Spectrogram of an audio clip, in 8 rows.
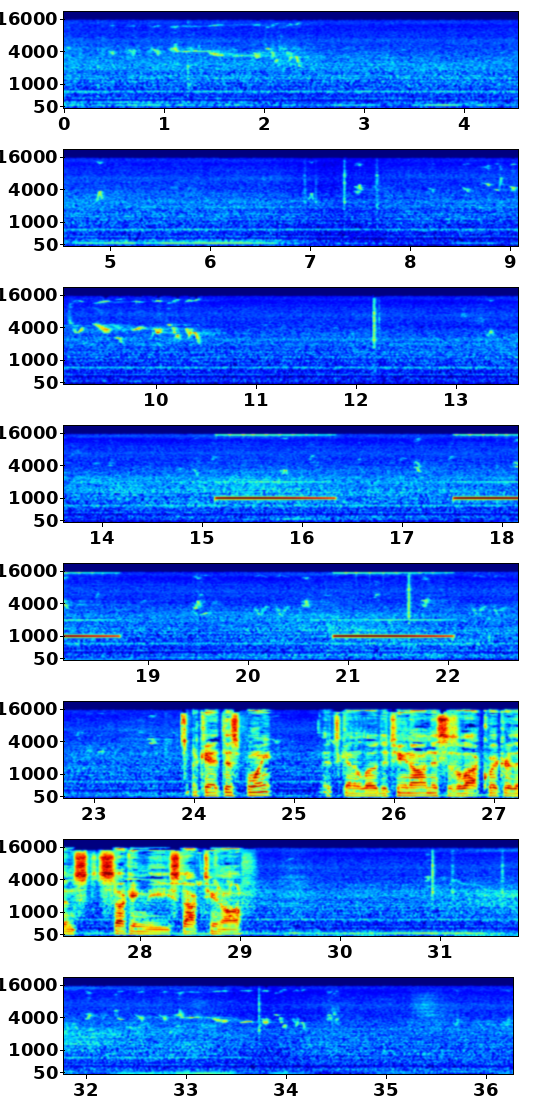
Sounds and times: Car: 0:00.0 - 0:10.4, 0:14.0 - 0:36.2.

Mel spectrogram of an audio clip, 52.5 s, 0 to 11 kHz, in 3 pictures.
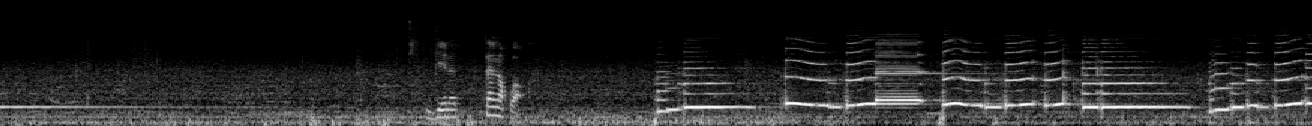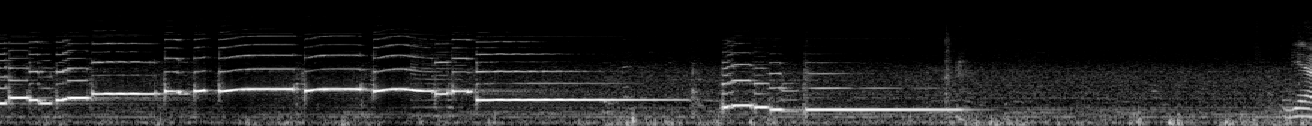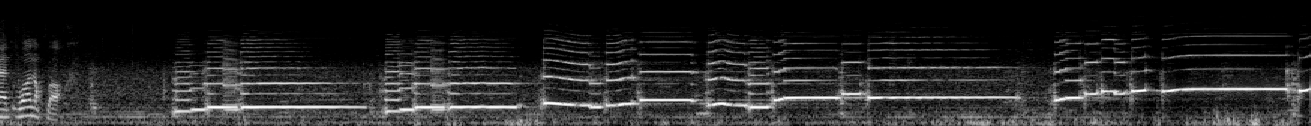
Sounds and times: Music: 0:00.0 - 0:02.5, 0:08.7 - 0:30.7, 0:37.2 - 0:52.4.

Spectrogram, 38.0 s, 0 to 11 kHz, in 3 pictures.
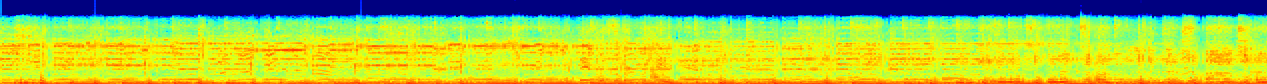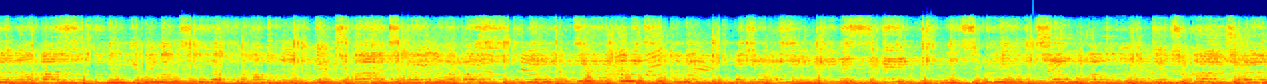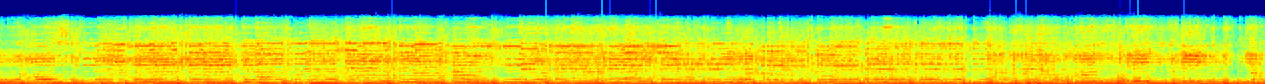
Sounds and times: Music: 0:00.0 - 0:37.9.

